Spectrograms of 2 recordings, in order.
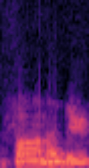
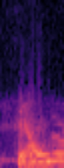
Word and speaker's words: sauna: There's a sauna road, which, of course, in this area, you do not pronounce it sauna. That's not a word. It doesn't exist. It is sauna road.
